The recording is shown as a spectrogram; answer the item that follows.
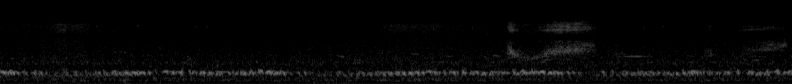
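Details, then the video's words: Black grouse displaying at a North Wales lek, 12 May 2023: an unbroken low rolling bubbling chorus carries the whole recording, punctuated by about four sharp hissing sneeze calls, one especially loud near the middle. "Black Grouse lek"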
